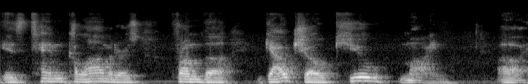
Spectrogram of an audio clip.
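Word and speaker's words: Gahcho Kué: in the world which is i hope i'm pronouncing it right gaucho q um it's g a h c h o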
